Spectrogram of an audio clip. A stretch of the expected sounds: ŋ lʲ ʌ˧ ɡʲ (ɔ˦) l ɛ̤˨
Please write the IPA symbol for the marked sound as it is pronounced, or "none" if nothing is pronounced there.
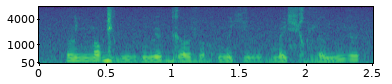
ɔ˨˦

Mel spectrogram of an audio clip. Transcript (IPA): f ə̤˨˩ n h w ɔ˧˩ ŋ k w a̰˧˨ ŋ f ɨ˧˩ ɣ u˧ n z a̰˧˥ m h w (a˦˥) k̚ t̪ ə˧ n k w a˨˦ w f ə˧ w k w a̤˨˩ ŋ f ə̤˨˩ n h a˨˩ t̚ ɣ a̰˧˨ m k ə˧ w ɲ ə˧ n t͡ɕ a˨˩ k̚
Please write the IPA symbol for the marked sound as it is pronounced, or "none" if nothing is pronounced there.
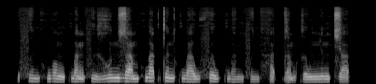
a˦˥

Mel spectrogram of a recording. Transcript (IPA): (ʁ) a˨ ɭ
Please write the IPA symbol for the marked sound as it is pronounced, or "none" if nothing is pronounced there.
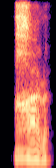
ʁ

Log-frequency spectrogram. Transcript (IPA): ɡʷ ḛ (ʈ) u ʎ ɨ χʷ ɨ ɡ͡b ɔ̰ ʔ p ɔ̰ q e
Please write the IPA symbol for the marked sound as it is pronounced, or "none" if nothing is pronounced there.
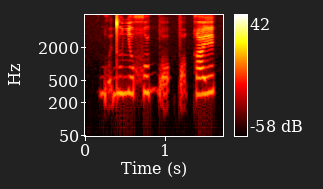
d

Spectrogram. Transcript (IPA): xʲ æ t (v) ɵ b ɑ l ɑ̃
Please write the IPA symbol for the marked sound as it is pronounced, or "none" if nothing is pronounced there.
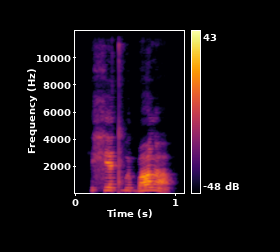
b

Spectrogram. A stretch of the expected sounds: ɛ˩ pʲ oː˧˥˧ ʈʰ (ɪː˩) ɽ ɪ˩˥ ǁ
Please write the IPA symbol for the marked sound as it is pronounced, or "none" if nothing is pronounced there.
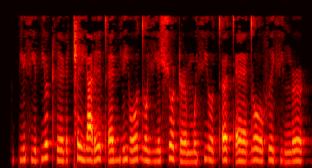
ɪː˩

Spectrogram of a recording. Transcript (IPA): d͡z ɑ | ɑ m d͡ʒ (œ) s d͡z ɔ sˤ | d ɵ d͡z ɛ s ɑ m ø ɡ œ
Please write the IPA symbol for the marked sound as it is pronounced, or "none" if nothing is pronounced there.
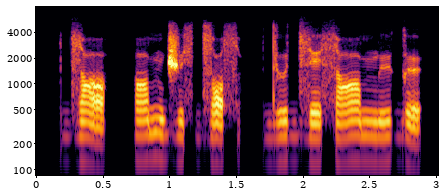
ø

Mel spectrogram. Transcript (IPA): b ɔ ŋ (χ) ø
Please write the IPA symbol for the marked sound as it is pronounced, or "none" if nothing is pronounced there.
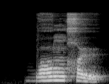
χ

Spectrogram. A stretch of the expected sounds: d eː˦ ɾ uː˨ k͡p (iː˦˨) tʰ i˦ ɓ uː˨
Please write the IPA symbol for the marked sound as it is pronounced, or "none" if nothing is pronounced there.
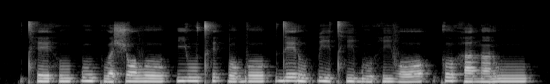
iː˦˨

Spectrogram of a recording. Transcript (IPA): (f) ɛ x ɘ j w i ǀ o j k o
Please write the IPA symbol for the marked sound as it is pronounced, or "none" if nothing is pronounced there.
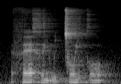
f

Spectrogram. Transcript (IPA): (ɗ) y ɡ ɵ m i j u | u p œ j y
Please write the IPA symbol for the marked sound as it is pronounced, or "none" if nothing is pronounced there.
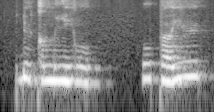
ɗ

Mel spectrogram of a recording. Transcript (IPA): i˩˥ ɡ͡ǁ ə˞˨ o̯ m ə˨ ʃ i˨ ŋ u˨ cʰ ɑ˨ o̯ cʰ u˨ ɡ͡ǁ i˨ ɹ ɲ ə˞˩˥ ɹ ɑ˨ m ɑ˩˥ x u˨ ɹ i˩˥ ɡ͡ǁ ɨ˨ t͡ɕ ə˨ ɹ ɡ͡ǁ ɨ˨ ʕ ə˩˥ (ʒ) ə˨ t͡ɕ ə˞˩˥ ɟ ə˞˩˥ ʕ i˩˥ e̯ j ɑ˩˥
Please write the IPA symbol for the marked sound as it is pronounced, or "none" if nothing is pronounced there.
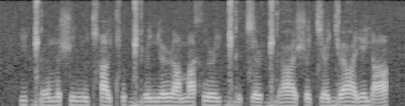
ʃ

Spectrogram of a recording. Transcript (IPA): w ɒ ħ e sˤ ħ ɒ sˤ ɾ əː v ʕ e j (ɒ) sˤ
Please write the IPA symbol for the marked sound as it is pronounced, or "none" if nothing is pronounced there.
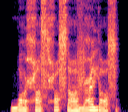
ɒː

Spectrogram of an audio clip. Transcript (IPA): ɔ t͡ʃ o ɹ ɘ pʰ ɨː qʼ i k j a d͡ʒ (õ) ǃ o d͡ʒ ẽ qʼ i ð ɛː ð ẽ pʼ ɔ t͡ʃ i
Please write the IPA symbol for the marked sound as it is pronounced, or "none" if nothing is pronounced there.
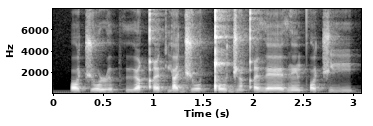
o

